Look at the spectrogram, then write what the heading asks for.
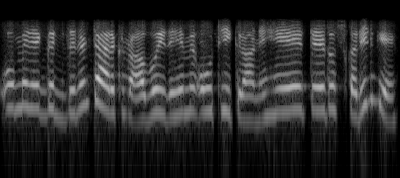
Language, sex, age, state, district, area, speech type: Dogri, female, 18-30, Jammu and Kashmir, Samba, rural, conversation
